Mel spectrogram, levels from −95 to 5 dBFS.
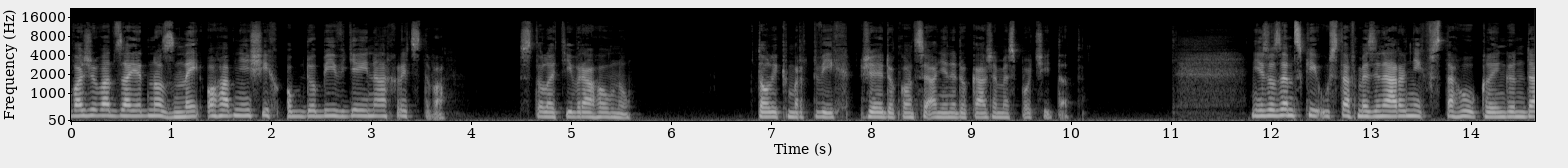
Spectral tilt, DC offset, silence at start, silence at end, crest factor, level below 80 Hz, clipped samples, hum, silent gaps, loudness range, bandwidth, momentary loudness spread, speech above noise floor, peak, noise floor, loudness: -5.5 dB/octave; under 0.1%; 0 s; 0 s; 20 dB; -66 dBFS; under 0.1%; none; none; 6 LU; 14 kHz; 12 LU; 35 dB; -12 dBFS; -67 dBFS; -32 LUFS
